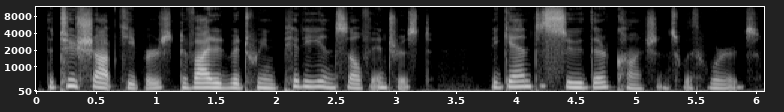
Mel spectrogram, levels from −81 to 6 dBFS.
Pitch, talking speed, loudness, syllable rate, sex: 185 Hz, 160 wpm, -20 LUFS, 5.2 syllables/s, female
